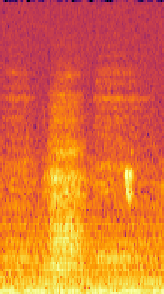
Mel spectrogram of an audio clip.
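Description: A short sniff through the nose, about half a second in, from a person nosing red wine in a glass. A steady low hum runs underneath.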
